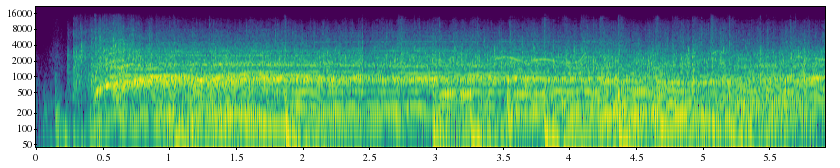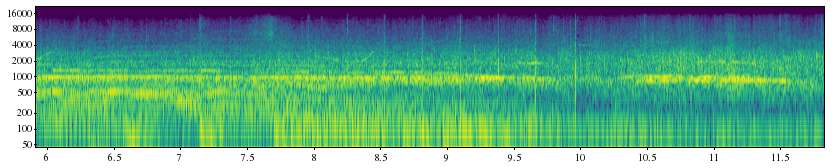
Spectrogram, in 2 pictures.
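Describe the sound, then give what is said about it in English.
A studio audience breaks into loud, sustained applause with cheering and whoops as guest producer Will Packer is welcomed, a dense steady roar of clapping that holds for about twelve seconds without fading. “What a great crowd!”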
